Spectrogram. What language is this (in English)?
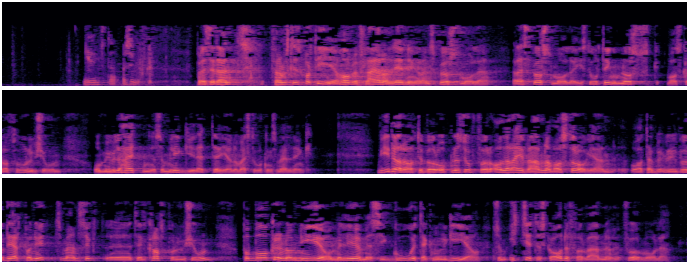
Norwegian Nynorsk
